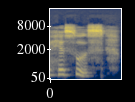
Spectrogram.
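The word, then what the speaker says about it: Jesús: México eles falam espanhol então no México se pronuncia jessus por isso que ele pronunciou com esse som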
